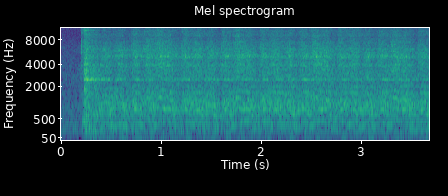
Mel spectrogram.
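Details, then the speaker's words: 1969 Mercedes donor car being tested for its engine: the old starter spins the engine briskly and evenly for about four seconds with steady compression pulses and no dragging. Cranking is strong and much better than before, with spark plug wires not yet attached. "That is a thousand times better."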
